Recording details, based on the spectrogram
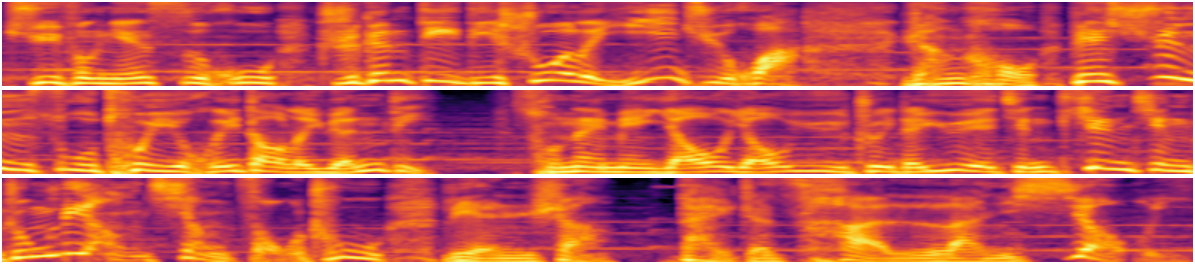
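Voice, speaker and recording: Lively, higher-pitched male dramatic narrator. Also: normal speed, hardly any pauses, soft background music. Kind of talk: dramatic scripted audiobook narration.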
